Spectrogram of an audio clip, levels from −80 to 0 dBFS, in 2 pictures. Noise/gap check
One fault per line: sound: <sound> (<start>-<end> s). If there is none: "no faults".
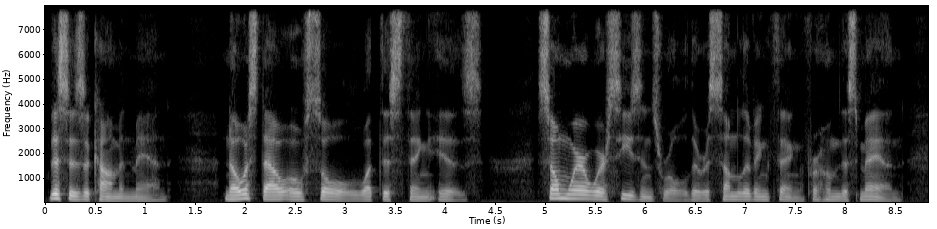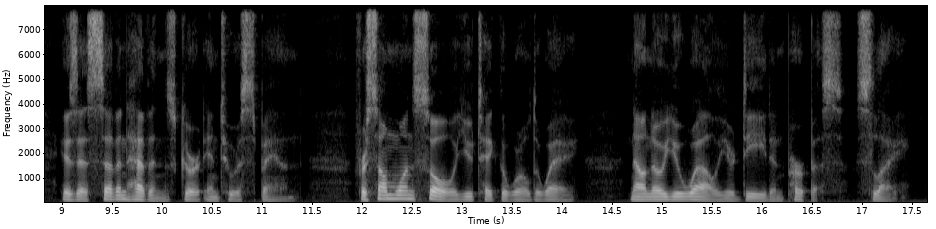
no faults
